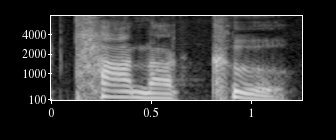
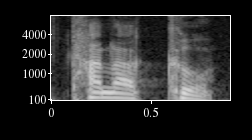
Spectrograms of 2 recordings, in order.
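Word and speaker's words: תנ״ך: 성문서의 대표가 시편입니다 K 그래서 원래 히브리 문자에 모음이 없습니다 그러나 발음을 하기 위해서 모음 아를 붙이면 타나크 타나크 이것이 유대인의 성경입니다 우리가 말하는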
